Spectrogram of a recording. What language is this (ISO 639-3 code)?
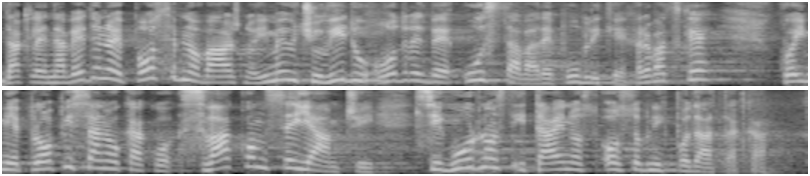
hrv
